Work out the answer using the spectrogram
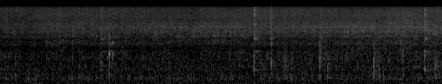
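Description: Small squid and prawns sizzling in hot oil in a frying pan: a steady hiss with a few small pops, the pieces spread in a single layer so they sear rather than stew in their own juice.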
